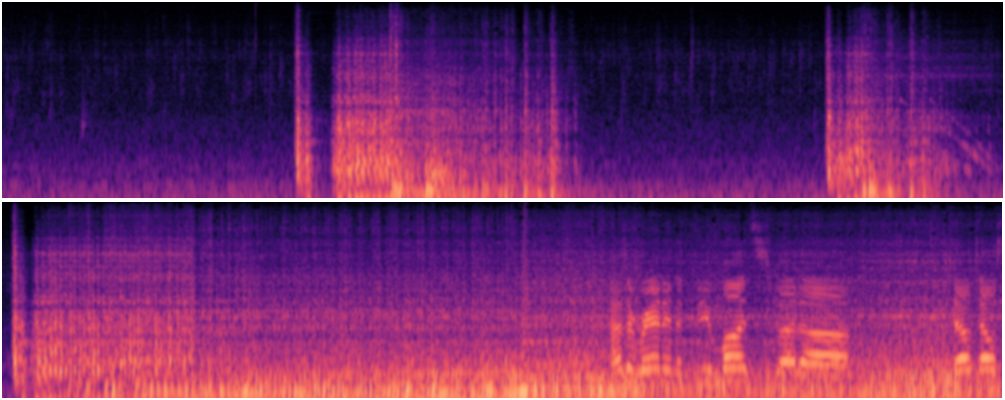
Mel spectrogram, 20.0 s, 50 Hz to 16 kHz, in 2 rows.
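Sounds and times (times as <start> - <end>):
outboard motor starting and running: 3.0 - 6.0, 8.2 - 20.0.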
